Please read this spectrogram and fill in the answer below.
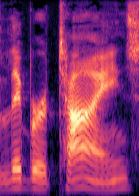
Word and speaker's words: libertines: if written iron and Libertines as libertin many must be pronounced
